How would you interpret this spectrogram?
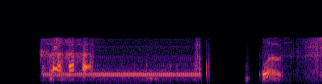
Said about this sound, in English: I'm calling your phone now. You don't hear it? I hear it. Is it in the car?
